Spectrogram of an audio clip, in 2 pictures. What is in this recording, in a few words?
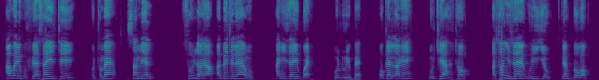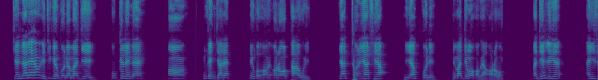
Pougouli; David oint roi; David Anointed King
